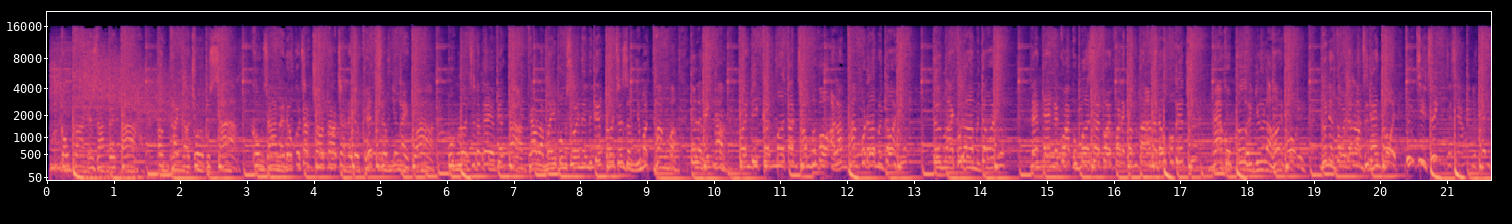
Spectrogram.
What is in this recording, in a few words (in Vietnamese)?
Nhac Chuong REMIX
